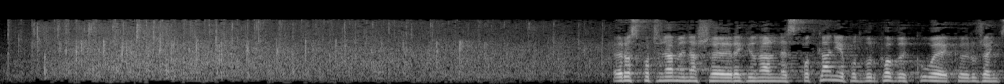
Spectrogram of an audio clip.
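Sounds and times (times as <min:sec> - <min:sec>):
audience applause: 0:00.0 - 0:07.3
speech: 0:06.1 - 0:10.0.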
